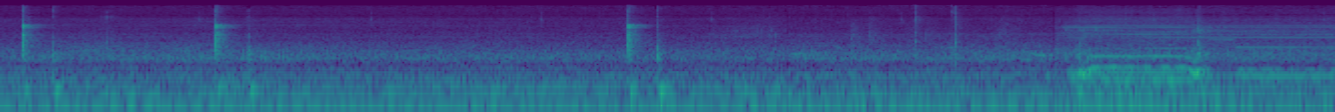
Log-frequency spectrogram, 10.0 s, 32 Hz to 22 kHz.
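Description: Three sharp clicks, each followed by a softer one, as the 3D printer's LCD control knob is pressed and released. About eight seconds in, the printer's stepper motors whir for a second with a whine of several steady tones, then one lower tone holds as the axes keep moving.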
